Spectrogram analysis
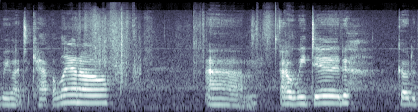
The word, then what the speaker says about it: Capilano: So, and I always say Capilano, but the locals say Capilano, so I need to say Capilano.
